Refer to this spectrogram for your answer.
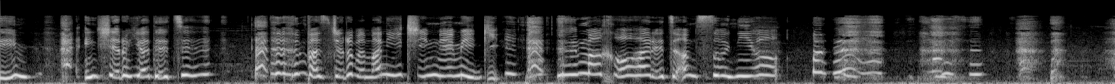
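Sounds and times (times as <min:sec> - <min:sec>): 
speech: 0:00.0 - 0:11.1
person sobbing in broken gasping bursts: 0:01.9 - 0:03.1, 0:04.9 - 0:05.9, 0:08.1 - 0:11.1.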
